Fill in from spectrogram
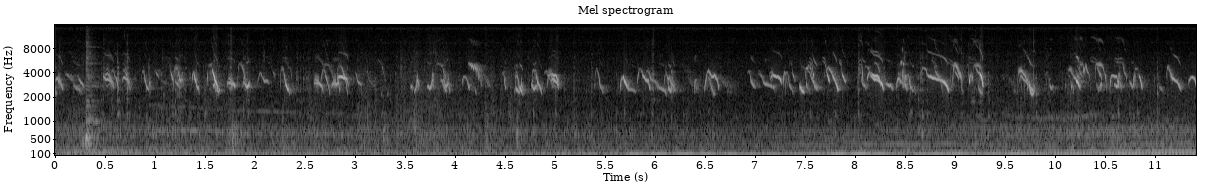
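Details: Backyard chicks eating food, filmed with a GoPro camera: a dense, continuous chorus of high, thin peeps, many overlapping short chirps throughout, over a low steady hum.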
